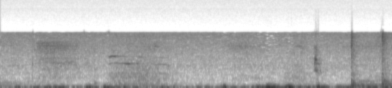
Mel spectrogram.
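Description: A cat in the video game Bad Rats gives a couple of short meows over a noisy, busy game soundtrack. Scattered thumps and clatters follow near the end.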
